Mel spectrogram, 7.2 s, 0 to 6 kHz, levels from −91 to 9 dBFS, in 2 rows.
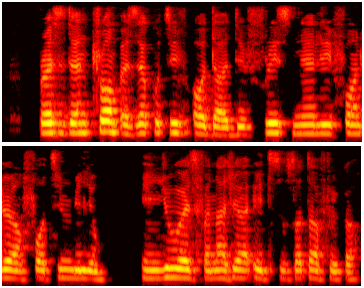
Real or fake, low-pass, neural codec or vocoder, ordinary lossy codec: real; 5.4 kHz; none; none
